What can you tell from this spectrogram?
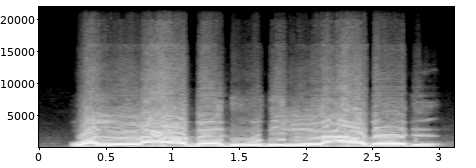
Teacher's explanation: qalqalahnya ba sebelum huruf dal yang kita tempati berhenti dan qalqalanya huruf dal ketika kita berhenti. Ini dua qalqalah berdampingan.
